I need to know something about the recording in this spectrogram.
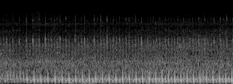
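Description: A small engine running steadily at constant speed, with a fast, even beat.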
